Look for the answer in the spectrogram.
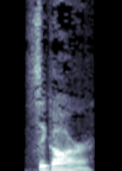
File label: "cigar", English, voice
